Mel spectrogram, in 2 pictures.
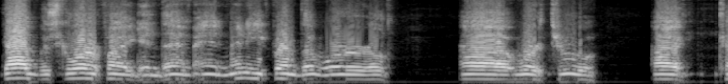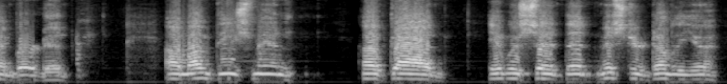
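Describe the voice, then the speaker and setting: Halting man reading aloud, gravelly and mellow. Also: medium pitch, big pitch swings, rough recording. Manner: halting, stumbling over words and names. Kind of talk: halting read-aloud of religious text.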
